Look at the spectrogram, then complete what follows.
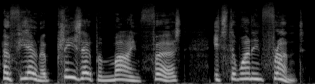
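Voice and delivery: high, loud, eager pleading; squealing princess excitement; excited. A narrator's reading. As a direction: beg excitedly to go first. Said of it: "Cinderella pointed excitedly".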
